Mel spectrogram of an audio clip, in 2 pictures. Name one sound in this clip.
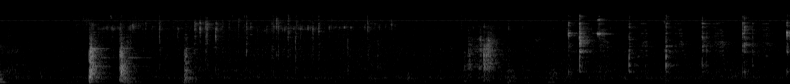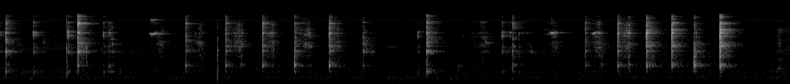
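Batter pours and splashes into a pan.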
